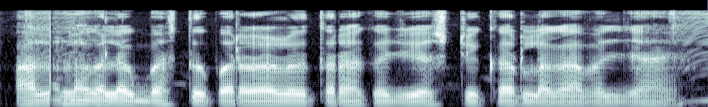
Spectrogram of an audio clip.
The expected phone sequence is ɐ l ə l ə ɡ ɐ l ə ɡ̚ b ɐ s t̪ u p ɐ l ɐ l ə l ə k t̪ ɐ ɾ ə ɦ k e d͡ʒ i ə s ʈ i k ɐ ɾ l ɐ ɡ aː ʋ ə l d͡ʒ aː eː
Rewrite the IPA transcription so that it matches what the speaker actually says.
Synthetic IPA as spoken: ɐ l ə l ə ɡ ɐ l ə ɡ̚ b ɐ s t̪ u p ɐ ɾ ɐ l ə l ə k t̪ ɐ ɾ ə ɦ k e d͡ʒ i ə s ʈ i k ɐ ɾ l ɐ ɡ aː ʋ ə l d͡ʒ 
